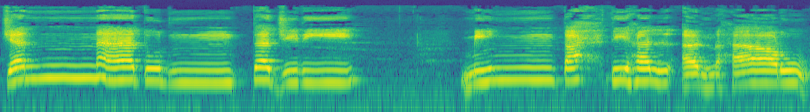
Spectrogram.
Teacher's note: نون مشدد ہے غنہ کریں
